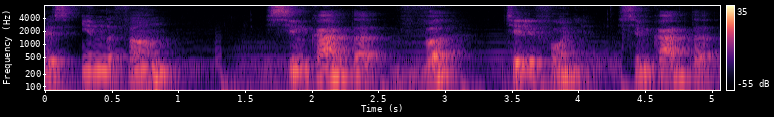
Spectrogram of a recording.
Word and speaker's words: в: Actually, we pronounce it like F sound. F. We don't pronounce it like V sound, but F. In everyday speech, like F.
